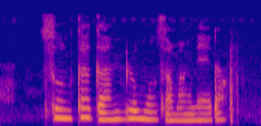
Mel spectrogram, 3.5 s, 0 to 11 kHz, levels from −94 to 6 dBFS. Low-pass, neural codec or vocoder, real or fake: 7.2 kHz; codec, 16 kHz, 16 kbps, FunCodec, trained on LibriTTS, 50 frames a second; fake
